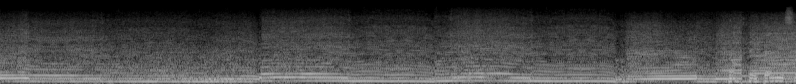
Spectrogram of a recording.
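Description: A 1948 race car engine in Assetto Corsa at the postwar Prix de Berne drones loud and steady throughout, its pitch rising and falling as the driver shifts gears and changes speed, with no talk over it.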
